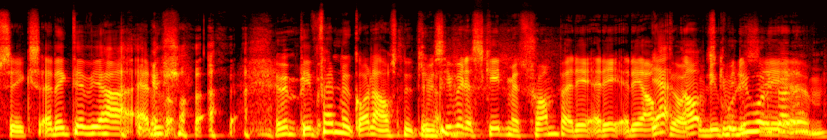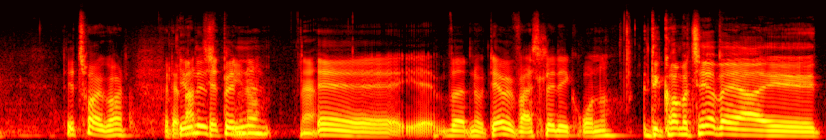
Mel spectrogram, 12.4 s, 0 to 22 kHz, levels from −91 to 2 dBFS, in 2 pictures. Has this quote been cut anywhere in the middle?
no; 0 cuts

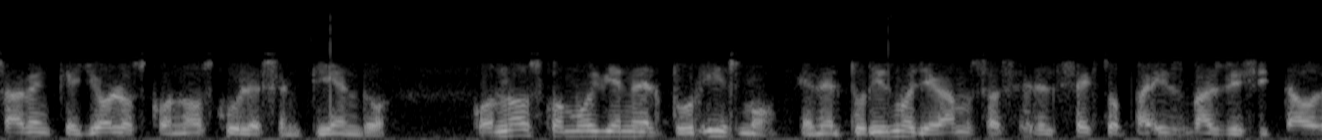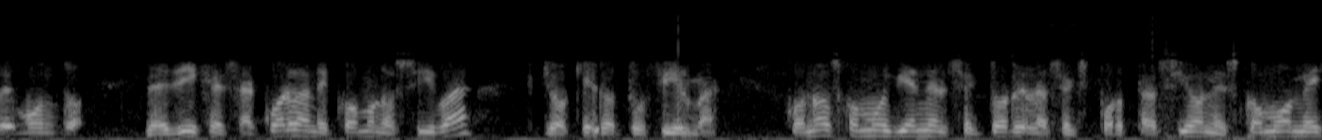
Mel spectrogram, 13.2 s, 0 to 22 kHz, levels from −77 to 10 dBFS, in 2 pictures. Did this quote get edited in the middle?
no; 0 cuts

